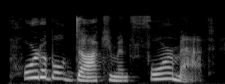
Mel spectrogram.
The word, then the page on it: portable document format: American English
